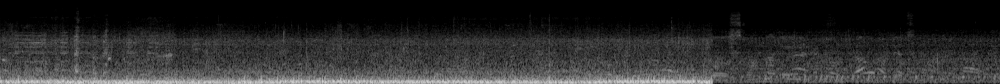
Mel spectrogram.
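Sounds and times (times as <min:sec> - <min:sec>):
car engine idling: 0:00.0 - 0:07.1
wind buffeting microphone: 0:00.0 - 0:07.1.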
